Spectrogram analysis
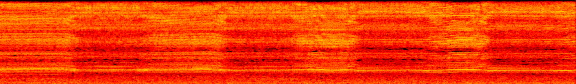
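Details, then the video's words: Tonggeret cicada in a village garden at Kampung Bunder, Cibening, Bungursari. A sustained shrill drone pulses gently in loudness about once a second, with no sharp pitch jumps. "SORA TONGGERET DI KEBON"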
